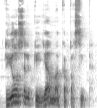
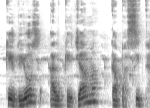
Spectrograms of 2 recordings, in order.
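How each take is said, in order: First: Said in the usual way. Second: Slow, each word weighed, rising on "Dios"; slow emphatic quote. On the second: Shown as a demonstration. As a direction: lean on "Dios" and draw the line out slowly. (cita lenta y enfática, subiendo en "Dios") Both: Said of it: "Así lo dice la sierva del Señor".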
